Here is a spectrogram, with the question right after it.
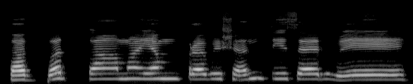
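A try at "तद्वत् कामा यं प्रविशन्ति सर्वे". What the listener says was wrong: కామాయం కామాయం అక్కడ మ కి దీర్ఘం ఉందండి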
